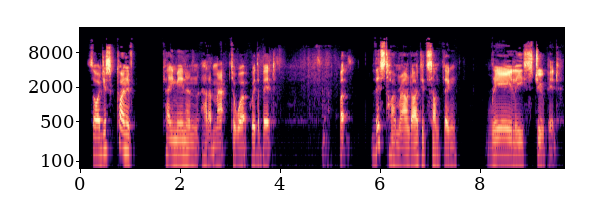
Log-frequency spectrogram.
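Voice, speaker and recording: A man in his thirties giving a casual, rambling recap as a game master, with halting, digressive phrasing and frequent restarts. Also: medium pitch, a bit bright. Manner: halting, digressive, often restarting mid-sentence. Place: small living room, indoors.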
